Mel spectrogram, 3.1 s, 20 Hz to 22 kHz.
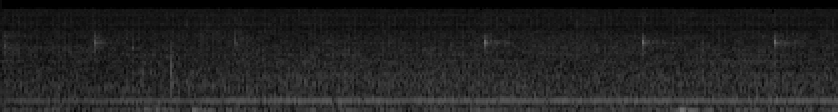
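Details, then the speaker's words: Seagate ST6000DX000 6TB 7200 RPM drive during benchmark while moved; steady whine with scattered seek ticks; loud seeking under vibration, owner suspects drive works harder to keep servo positioning heads on track. "hear that whining noise don't wanna cause the platters to flex anyway this is not abuse in any way very small change in speaking this noise I think it's a way to maintain performance"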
